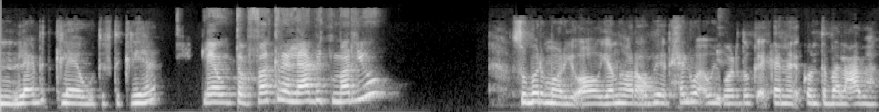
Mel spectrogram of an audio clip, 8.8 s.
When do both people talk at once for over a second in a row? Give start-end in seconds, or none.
none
